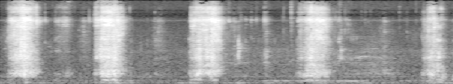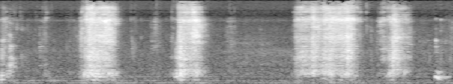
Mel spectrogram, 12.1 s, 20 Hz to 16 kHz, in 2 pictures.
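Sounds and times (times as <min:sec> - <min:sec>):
person slurping noodles: 0:00.0 - 0:01.8, 0:02.5 - 0:03.2, 0:03.9 - 0:04.8, 0:05.6 - 0:06.3, 0:07.0 - 0:08.9, 0:09.9 - 0:11.6.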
